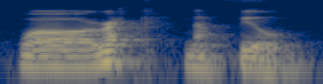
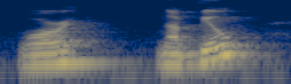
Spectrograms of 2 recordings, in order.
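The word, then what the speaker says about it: Warracknabeal: Warrak Nabil. And that's pretty much pronounced how it actually looks. So Warrak Nabil.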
